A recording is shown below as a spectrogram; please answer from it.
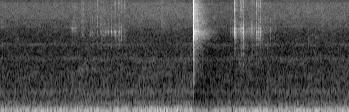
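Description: Victorinox Spartan Swiss Army knife's reamer awl snapping shut against its backspring with one sharp metallic click about halfway through, followed by faint clicks of a thumbnail working the can opener's nail nick, over a steady low rumble.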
